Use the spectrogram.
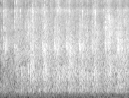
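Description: Audience applause during a talk on controlling sugar, a continuous dense patter of clapping at steady volume filling the whole moment.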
